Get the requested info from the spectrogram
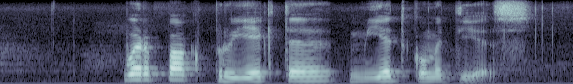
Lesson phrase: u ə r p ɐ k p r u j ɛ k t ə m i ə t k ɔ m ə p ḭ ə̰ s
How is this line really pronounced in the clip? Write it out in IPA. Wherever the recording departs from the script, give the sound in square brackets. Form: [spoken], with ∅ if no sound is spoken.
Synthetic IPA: u ə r p ɐ k p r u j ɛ k t ə m i ə t k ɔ m ə [t] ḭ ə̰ s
